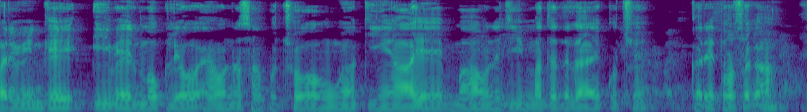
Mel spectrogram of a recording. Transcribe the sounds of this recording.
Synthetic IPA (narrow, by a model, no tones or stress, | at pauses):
pɐɾʋiːnkʰeː | iːmeːlmoːkɪlijoɛ̃ːʊnə̆sãpʊt͡ɕʰoɦũːəkiːə̃aːɦemãːʊnd͡ʑiːmɐd̪əd̪laːɪkʊd͡ʑʱʰʊ̆ | kɐɾet̪ʰosɐɡʱãː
